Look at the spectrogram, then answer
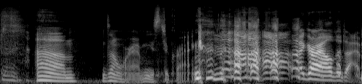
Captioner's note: laughter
